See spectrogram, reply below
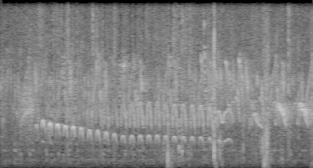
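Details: Common babbler singing: a long, even trill of quick repeated notes that slowly falls in pitch over about two seconds, followed by sharp clicks or taps and faint high chirps.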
